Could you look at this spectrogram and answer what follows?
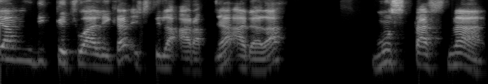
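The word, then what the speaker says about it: مستثنى: Lalu yang dikecualikan istilah Arabnya adalah mustasna. Jadi ini pakai sa dia. Mustasna, istisna. Dipakai yang satu lagi mustasna, pakai sin dulu ya. Baru tasna. Mustasna seperti ini. Mustasna dibedakan bacanya ya.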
